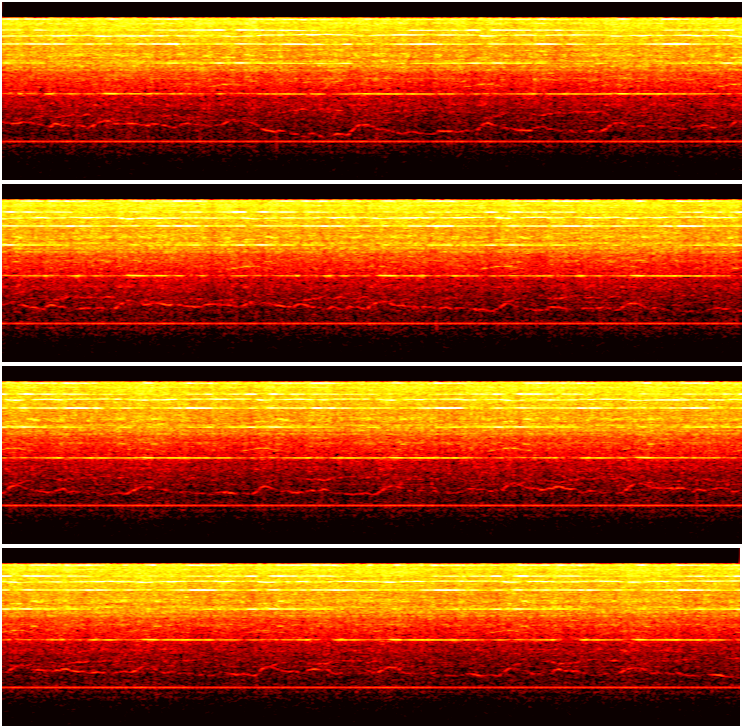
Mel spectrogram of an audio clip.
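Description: CNC Shark router spindle whining steadily as its bit carves relief into a wooden door panel, with a fainter tone wavering up and down in pitch as the head moves through the cut.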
